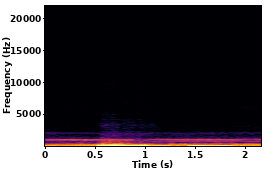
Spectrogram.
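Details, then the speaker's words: Century repulsion-start electric motor after shimming the armature end play with a 1.2 mil stainless shim: steady, even hum and low drone, earlier resonance gone, no knocking or rubbing; normal smooth running. "Smooth now. That's quieted down. It was getting that bit of a resonance in it."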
